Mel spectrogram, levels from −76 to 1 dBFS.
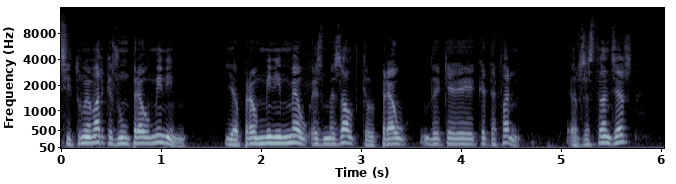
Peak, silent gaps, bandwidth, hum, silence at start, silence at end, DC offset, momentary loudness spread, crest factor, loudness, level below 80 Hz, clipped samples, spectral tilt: -12 dBFS; none; 11.5 kHz; none; 0 s; 0.35 s; 0.5%; 12 LU; 16 dB; -28 LUFS; -54 dBFS; under 0.1%; -7.5 dB/octave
